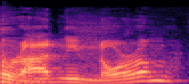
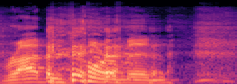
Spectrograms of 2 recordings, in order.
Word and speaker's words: Rodney Norman: I said Rodney Norum? Wow. Wow, we'll cut that, or you'll keep it in. It's not a tough name to pronounce either. Rodney, you know him. I know his name. Rodney Norman.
